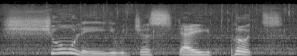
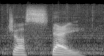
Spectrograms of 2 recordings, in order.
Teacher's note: We've just said that we don't say, he doesn't say, just stay, but just stay. And we call that simplification. Dropping the middle consonant, the T here.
